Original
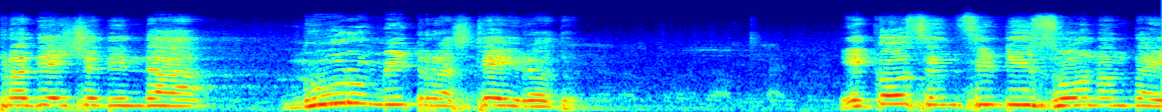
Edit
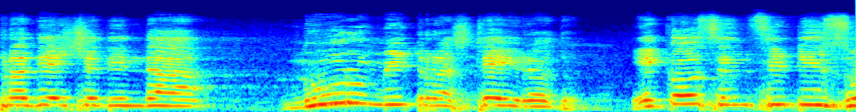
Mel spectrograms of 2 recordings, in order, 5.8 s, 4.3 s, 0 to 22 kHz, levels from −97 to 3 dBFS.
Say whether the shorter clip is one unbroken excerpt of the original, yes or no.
no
